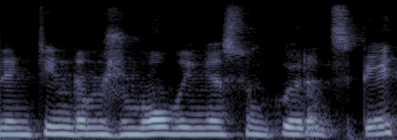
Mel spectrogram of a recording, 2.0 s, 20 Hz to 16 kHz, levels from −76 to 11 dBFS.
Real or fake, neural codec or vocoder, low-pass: fake; codec, 32 kHz, 1.9 kbps, SNAC; 14.4 kHz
